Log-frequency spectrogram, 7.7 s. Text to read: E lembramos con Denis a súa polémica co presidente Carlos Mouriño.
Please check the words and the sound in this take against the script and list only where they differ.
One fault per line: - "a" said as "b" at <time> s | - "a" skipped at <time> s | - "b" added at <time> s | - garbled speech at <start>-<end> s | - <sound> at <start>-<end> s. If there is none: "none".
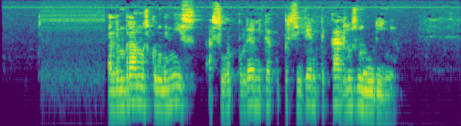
none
